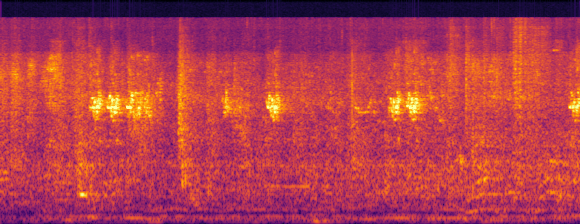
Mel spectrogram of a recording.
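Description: Small birds chirping in short high bursts, about four in all, a second or so apart, over a low steady background hum.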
